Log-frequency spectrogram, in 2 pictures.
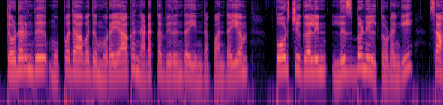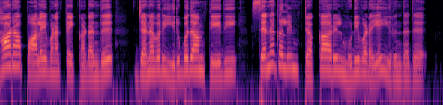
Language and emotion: Tamil, neutral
